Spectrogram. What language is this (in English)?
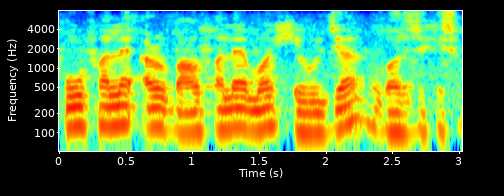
Assamese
